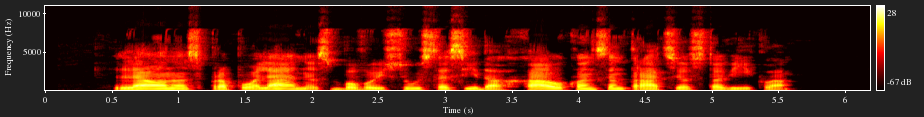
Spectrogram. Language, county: Lithuanian, Kaunas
